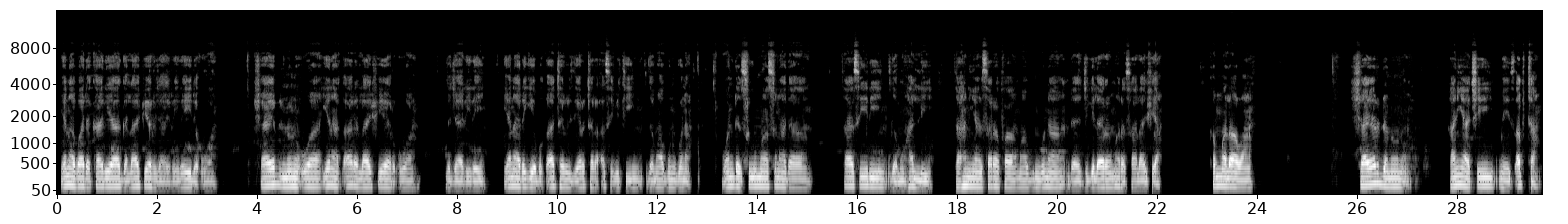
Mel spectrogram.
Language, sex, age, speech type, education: Hausa, male, 46-60, spontaneous, tertiary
